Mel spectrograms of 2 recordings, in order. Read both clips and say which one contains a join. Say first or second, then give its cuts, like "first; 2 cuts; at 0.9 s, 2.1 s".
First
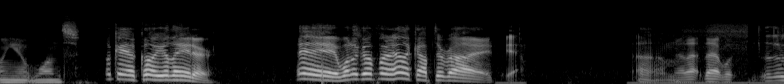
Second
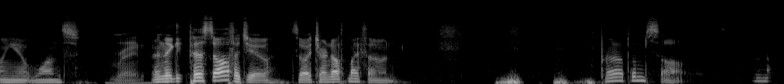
first; 1 cut; at 1.0 s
